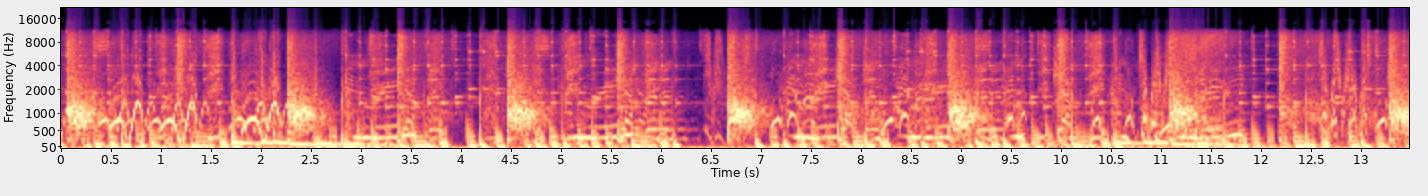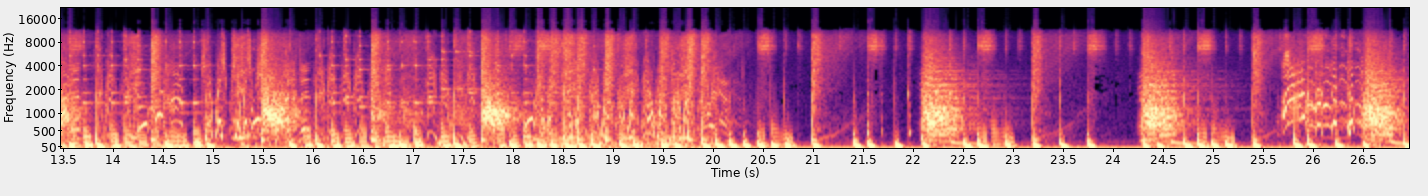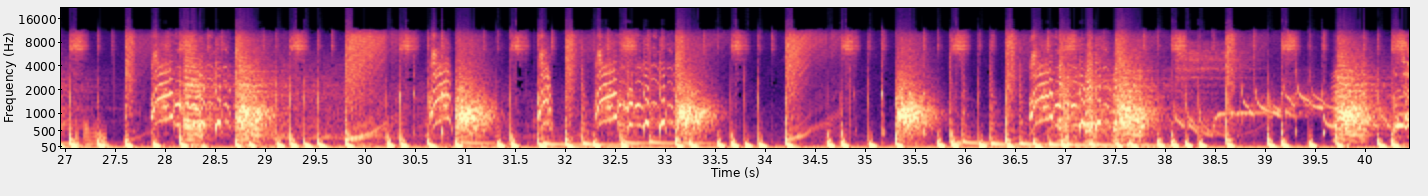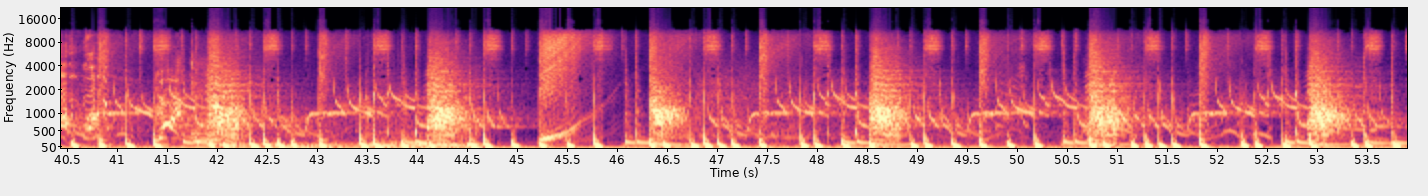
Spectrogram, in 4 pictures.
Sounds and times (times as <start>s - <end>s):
Scratching (performance technique): 0.0s - 53.9s.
